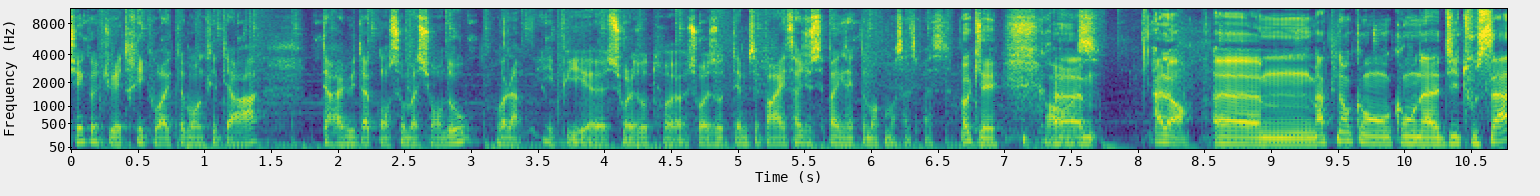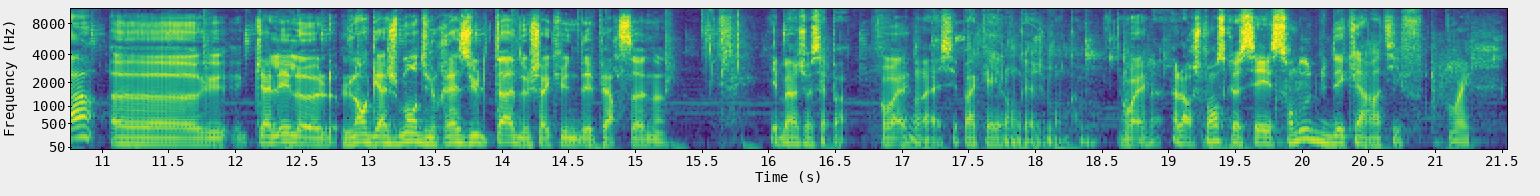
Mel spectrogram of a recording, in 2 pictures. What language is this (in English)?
French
